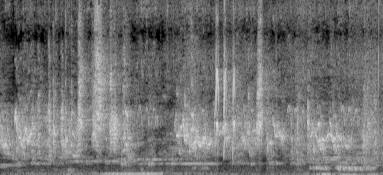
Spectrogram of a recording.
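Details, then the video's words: Morning budgerigar chorus of busy overlapping chirps and short squawks, warbling steadily, with low soft rumbling bursts underneath twice. "Birds Chirping Sounds 🌅🐦 Budgie Morning Melodies for a Happy Start!"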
